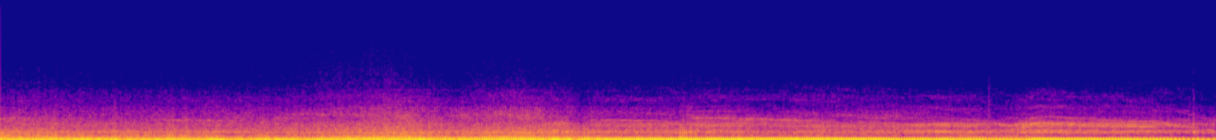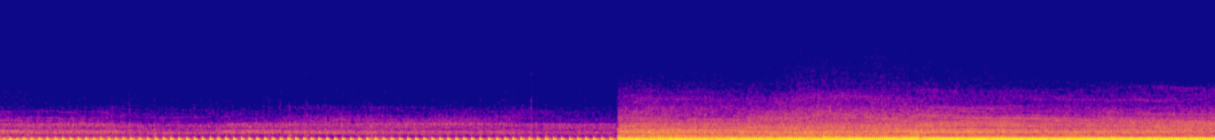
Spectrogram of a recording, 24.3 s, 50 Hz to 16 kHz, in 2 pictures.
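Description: A 2017 Honda CRF 250L, a 250cc dual-sport motorcycle, rides over potholes with a steady engine drone, rumbling wind and road clatter, and the engine note shifts as it moves along.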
